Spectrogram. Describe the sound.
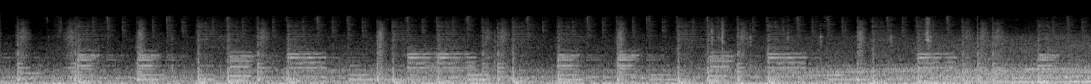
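Steady engine and road noise from a car driving in traffic behind a driving-school car, a loud continuous rumble that runs unbroken throughout.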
